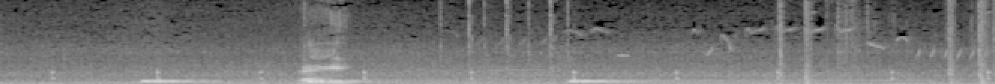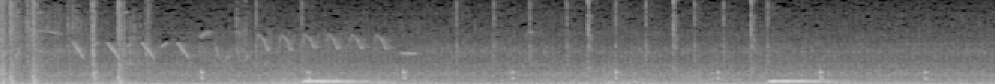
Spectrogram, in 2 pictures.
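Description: A ticket machine beeps in short single tones.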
